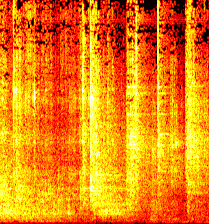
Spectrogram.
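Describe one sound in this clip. A metal lift gate rattles and clanks open.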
